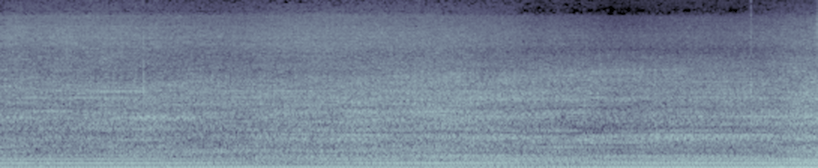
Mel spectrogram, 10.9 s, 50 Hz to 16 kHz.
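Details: 2005 Mercury Grand Marquis GS V8, 54,868 miles, cold: steady idle with faint uneven tinny rattle from underneath; owner suspects catalytic converter and heat shield, possibly resonator or muffler, not confirmed.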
